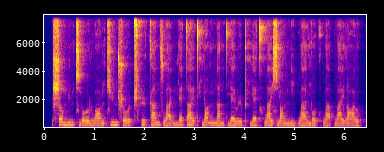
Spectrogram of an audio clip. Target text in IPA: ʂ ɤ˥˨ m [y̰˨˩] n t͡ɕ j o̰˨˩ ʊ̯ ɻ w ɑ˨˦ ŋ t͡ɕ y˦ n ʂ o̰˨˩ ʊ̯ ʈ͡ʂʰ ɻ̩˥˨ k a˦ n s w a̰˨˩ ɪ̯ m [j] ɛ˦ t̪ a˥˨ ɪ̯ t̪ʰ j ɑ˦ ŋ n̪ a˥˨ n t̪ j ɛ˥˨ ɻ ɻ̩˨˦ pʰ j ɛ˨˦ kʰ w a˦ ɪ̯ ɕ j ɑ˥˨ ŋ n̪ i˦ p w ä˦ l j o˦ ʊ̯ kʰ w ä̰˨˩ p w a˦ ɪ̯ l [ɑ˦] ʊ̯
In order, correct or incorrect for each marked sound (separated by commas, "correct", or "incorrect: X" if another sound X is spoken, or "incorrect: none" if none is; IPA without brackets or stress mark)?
incorrect: y˨˦, correct, incorrect: ɑ˥˨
